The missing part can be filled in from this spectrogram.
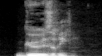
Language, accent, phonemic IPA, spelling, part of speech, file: French, France, /ɡøz.ʁi/, gueuserie, noun, LL-Q150 (fra)-gueuserie.wav
- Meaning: beggary, wretchedness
